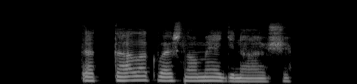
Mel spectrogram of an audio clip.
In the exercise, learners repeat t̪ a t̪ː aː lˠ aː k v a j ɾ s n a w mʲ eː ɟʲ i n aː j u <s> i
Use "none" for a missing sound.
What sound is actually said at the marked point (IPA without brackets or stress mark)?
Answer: ʃ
